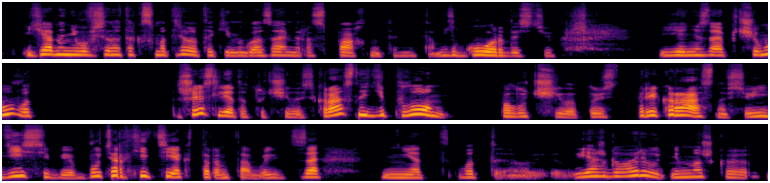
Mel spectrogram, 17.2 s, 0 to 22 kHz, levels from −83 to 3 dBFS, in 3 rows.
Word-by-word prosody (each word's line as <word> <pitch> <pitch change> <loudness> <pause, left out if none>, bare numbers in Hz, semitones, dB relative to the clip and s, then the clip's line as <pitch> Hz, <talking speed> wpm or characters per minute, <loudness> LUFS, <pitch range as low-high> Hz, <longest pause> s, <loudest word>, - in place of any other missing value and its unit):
я 260 -1 +4
на 245 - +3
него 230 -1 +3
всегда 230 +2 -3
так 225 -1 -10
смотрела 230 +1 -3
такими 190 -1 -8
глазами 190 +1 -4
распахнутыми, 180 0 -6
там, - - -11
с 210 - -7
гордостью. 180 -4 0 0.8
Я 205 +2 -1
не 210 0 -2
знаю 205 -1 0
почему, 265 +9 +1
вот 225 -9 -3 1.1
6 320 -3 +2
лет 225 -6 +3
отучилась, 170 -2 -9
красный 280 +3 +5
диплом 275 +2 +5 0.4
получила. 195 -3 -3
То 185 - -5
есть 180 -1 -9
прекрасно 255 - +5
всё, 180 - -8
иди 215 +7 +2
себе, 175 -9 -5
будь 255 - -3
архитектором 220 -9 +1
там - - -6
или 180 0 -9
диза 220 +1 +3 0.5
Нет. 185 -3 -4 0.2
Вот, 205 -1 -6
э, - - -12 0.6
я 250 +4 +1
ж 260 - -2
говорю, 260 -1 +1
немножко 205 -3 -5
210 Hz, 145 wpm, -23 LUFS, 185-245 Hz, 1.1 s, красный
